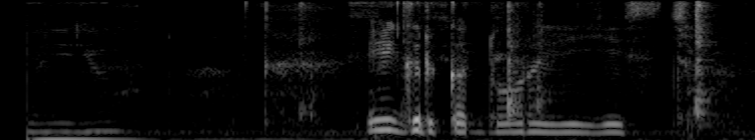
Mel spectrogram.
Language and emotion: Russian, neutral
